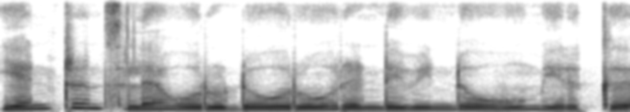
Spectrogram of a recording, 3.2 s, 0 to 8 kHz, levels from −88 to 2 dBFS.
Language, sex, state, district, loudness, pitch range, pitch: Tamil, female, Tamil Nadu, Nilgiris, -15 LUFS, 185-210 Hz, 195 Hz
